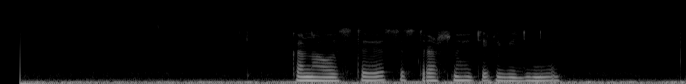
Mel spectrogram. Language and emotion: Russian, neutral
